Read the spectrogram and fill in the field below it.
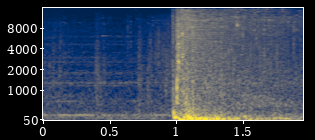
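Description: A magical burst whooshes loudly.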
